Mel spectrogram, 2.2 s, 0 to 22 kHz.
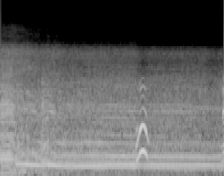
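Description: Kawasaki Ninja 400's parallel-twin engine running under way, its pitch dropping in the first moments as the revs fall, then holding steady. A brief rising-and-falling tone sounds about halfway through.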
